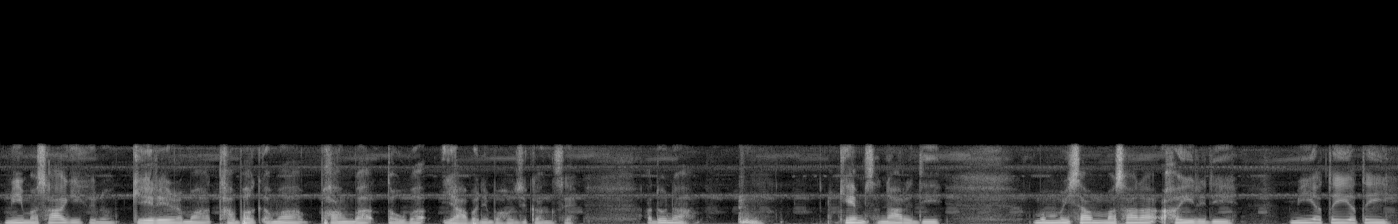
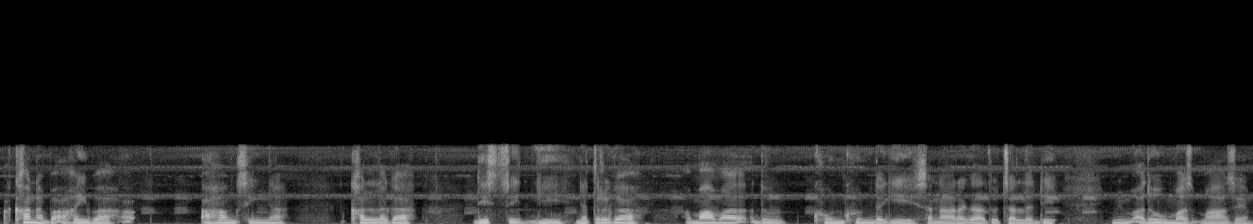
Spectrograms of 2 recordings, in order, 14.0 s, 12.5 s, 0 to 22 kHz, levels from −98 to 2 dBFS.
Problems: background sounds at intervals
